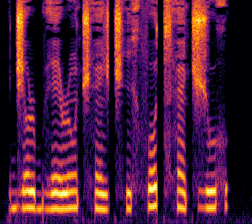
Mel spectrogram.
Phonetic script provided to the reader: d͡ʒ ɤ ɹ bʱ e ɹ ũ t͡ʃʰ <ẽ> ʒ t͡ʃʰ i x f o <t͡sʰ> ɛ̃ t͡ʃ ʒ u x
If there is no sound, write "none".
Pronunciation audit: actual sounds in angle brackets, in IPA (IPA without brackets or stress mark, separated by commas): ẽ, t͡sʰ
